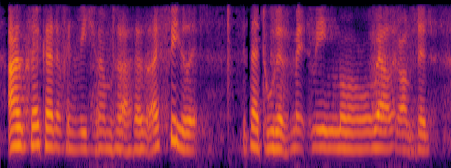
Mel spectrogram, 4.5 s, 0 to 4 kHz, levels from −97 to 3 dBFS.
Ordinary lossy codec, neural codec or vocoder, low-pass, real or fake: AAC, 16 kbps; codec, 16 kHz in and 24 kHz out, 0.4 kbps, LongCat-Audio-Codec, four codebook decoder; 3.6 kHz; fake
